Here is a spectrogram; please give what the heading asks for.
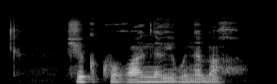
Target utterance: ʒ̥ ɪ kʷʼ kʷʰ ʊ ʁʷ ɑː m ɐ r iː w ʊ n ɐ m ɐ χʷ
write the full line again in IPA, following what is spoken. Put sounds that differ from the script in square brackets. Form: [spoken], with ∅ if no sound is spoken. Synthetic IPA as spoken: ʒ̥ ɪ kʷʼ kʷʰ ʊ ʁʷ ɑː [n] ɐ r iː w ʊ n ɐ m ɐ χʷ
